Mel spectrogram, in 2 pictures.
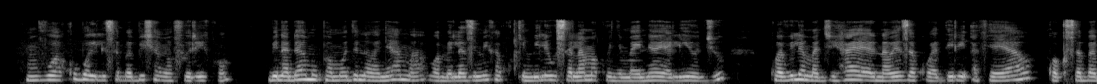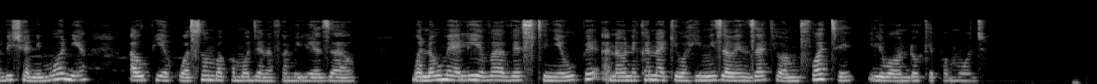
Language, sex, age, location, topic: Swahili, female, 18-24, Kisumu, health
